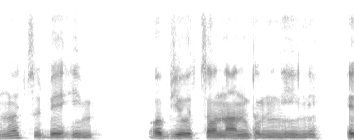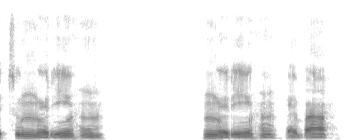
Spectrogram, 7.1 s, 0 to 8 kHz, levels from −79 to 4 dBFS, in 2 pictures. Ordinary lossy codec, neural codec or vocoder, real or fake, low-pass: none; vocoder, 22.05 kHz, 80 mel bands, WaveNeXt; fake; 7.2 kHz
